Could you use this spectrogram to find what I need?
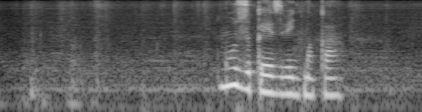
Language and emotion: Russian, neutral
